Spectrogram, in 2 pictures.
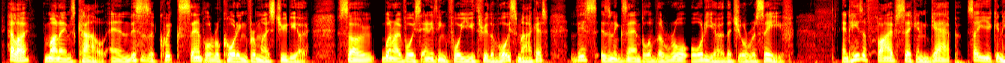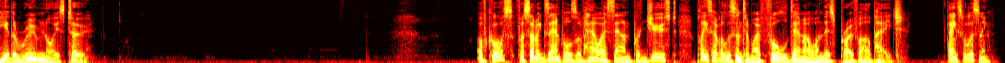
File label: STUDIO SOUND CHECK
